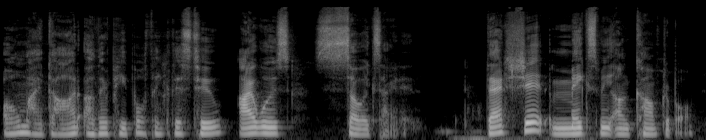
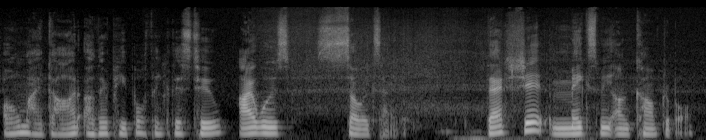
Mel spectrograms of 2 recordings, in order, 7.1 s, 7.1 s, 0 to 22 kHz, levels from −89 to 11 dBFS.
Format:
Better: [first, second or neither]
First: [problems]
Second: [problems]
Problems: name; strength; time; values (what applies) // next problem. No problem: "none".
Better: first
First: none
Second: hiss; faint; throughout; 20 dB below the speech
